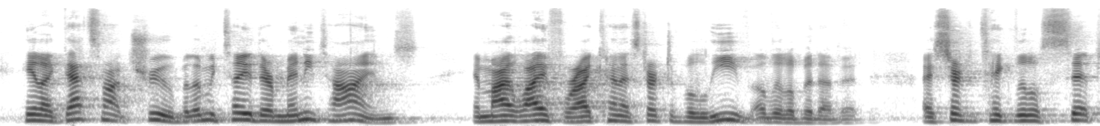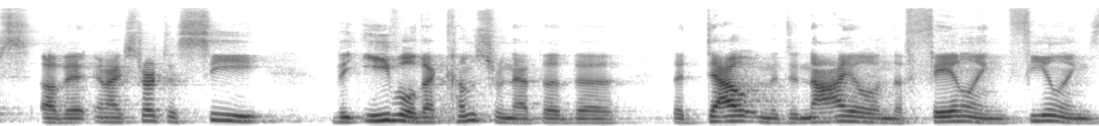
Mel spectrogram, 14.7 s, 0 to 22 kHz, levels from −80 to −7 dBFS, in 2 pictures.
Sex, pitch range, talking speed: male, 140-185 Hz, 240 wpm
